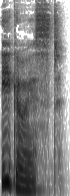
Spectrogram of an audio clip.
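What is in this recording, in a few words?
"egoist", British English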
